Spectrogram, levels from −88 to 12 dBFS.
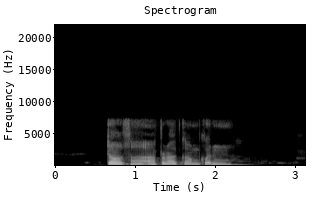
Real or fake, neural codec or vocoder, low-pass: fake; codec, 16 kHz, 2 kbps, X-Codec, HuBERT features, trained on balanced general audio; 7.2 kHz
